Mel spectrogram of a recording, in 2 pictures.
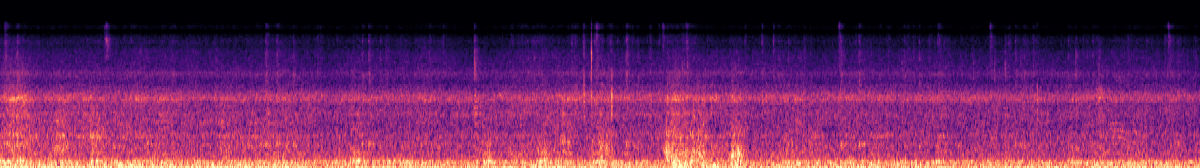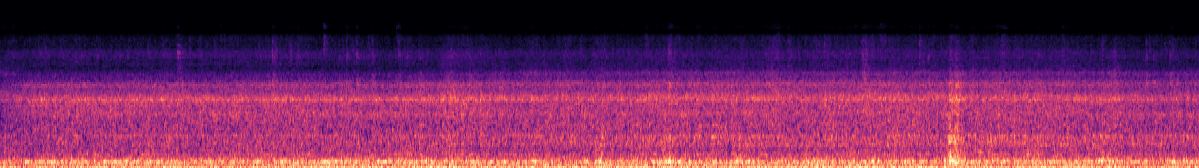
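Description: JR Freight train passing at speed: a steady heavy rumble of rolling wagons, with a few sharp clacks of wheels over rail joints. About halfway through the sound turns duller as the high hiss drops away.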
